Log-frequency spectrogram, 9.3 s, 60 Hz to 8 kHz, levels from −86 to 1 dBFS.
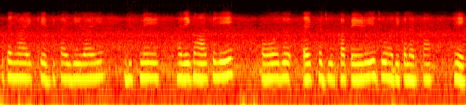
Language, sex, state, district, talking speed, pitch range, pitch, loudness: Hindi, female, Bihar, Sitamarhi, 150 wpm, 205-220 Hz, 210 Hz, -22 LUFS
